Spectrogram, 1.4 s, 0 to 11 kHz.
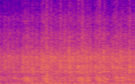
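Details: Owner-type jeep with a 430 diesel engine and 24 V system that wasn't charging because of a rusty fuse box, not the alternator. Steady, even diesel clatter at idle with no misses or knocks; engine healthy.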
